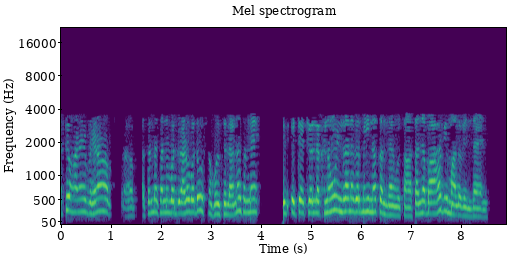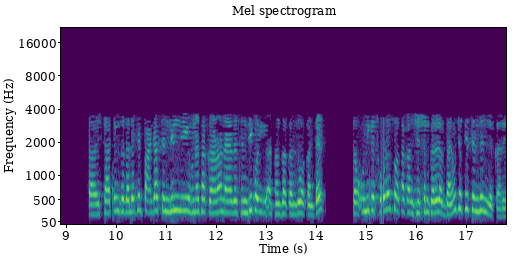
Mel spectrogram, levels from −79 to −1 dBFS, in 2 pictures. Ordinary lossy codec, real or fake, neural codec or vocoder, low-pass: MP3, 16 kbps; real; none; 3.6 kHz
